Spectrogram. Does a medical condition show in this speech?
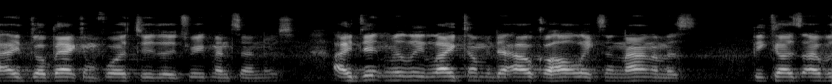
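Yes: ALS.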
